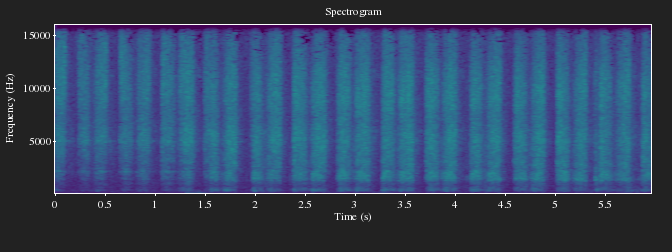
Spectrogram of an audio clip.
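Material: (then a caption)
Leather. A hollow, empty tan leather J.Crew penny loafer with a rubber sole, held in one hand, is brushed back and forth with a wooden-backed bristle shoe brush. It makes a steady rhythm of bright, scratchy rubbing strokes, a little over two per second, each one a short hissing swish.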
